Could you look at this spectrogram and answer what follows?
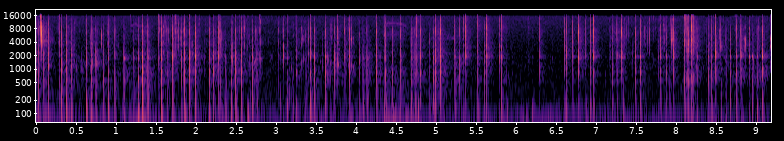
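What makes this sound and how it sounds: A hand-sized, hollow, partly full white and blue plastic squeeze tube of moisturiser is held in both hands and tapped and scratched with long acrylic nails. The result is a quiet, steady stream of fast, dry clicking taps mixed with brief scratchy rustles, each tap dying away almost instantly.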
